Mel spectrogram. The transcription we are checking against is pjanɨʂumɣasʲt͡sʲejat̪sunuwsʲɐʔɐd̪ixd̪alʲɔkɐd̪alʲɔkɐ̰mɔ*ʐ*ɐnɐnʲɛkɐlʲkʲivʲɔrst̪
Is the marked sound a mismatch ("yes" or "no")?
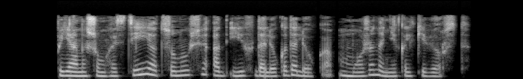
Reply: no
